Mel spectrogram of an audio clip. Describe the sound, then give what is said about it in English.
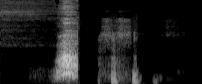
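A dog lets out one sharp, loud bark, followed by a few softer, shorter woofs in quick succession before falling silent. “Dog interference.”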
